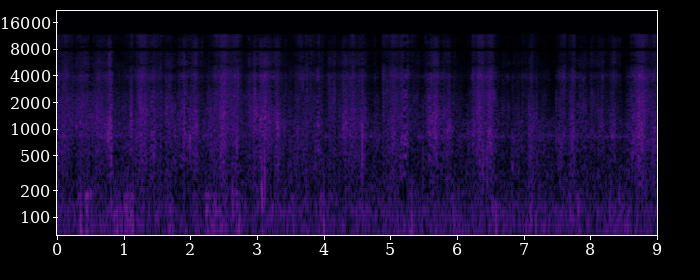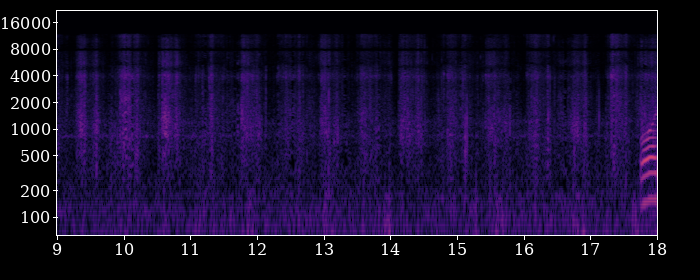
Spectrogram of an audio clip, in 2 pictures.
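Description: Footsteps crunching and rustling through a thick layer of dry fallen leaves at a steady walking pace.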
